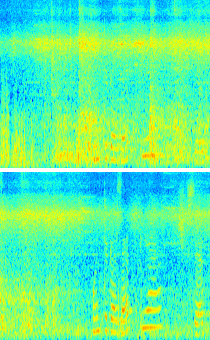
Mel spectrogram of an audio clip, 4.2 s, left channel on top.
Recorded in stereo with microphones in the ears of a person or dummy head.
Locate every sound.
1.9 s a woman speaking: 10° right (ahead or behind), 1.4 m; by 4.1 s 40° right (ahead or behind), 2.5 m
